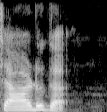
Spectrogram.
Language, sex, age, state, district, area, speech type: Malayalam, female, 18-30, Kerala, Kollam, rural, read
